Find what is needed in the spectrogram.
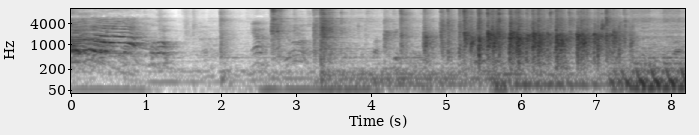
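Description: A group of people clapping, starting as scattered claps and building into a burst of applause; background music with a beat comes in near the end.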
